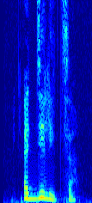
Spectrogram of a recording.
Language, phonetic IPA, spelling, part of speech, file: Russian, [ɐdʲːɪˈlʲit͡sːə], отделиться, verb, Ru-отделиться.ogg
- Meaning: 1. to separate, to get detached, to come off 2. to set up on one's own 3. passive of отдели́ть (otdelítʹ)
